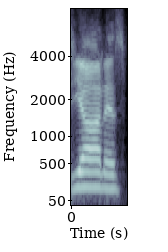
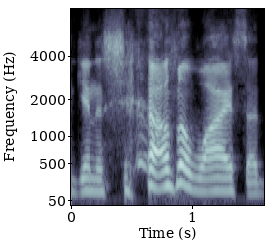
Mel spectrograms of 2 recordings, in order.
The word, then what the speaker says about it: Giannis: Um, will Giannis Hey, I said it right this time. Guns. It's Giannis, bro. Don't Don't He did me dirty on the Guinness I don't know why I said that.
